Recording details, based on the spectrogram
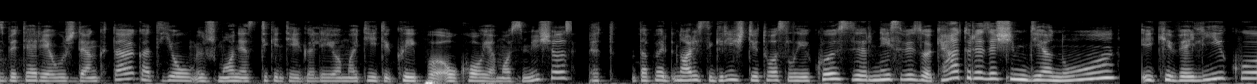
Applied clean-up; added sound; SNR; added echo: none; none; none; none.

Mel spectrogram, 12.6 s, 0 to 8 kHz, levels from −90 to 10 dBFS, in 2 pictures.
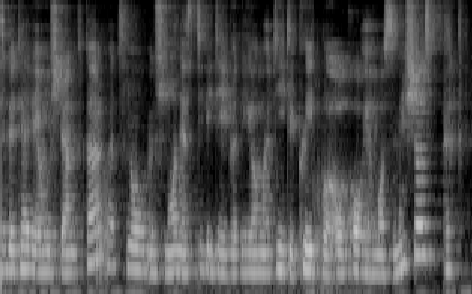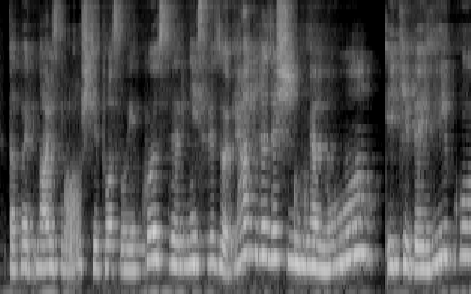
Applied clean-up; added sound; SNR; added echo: neural mask model DeepFilterNet 3.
